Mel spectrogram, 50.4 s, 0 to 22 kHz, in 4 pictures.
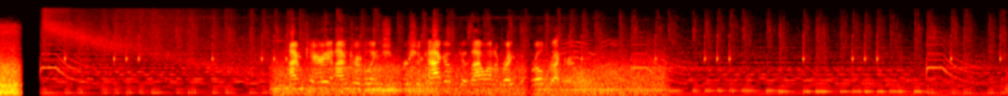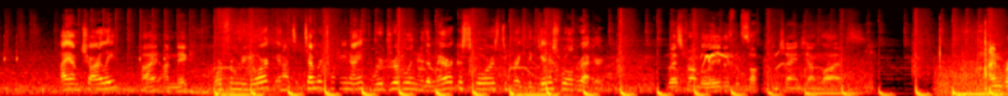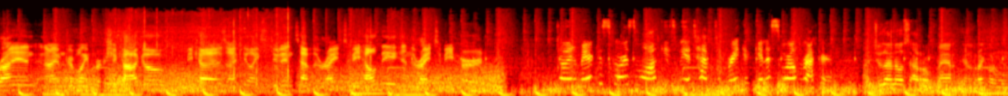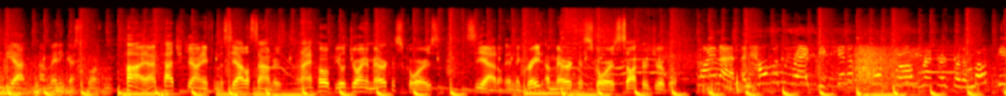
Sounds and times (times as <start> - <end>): Music: 0.5 - 50.3
Speech: 13.4 - 20.2, 21.0 - 23.3, 24.9 - 31.2, 32.2 - 50.3.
